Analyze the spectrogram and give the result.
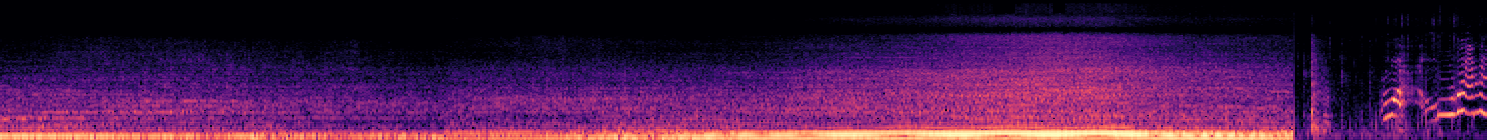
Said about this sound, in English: Traffic continues to go by, and basically you just have to kind of hope that people are paying attention.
